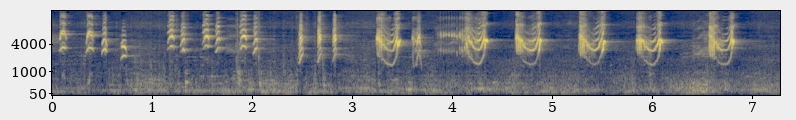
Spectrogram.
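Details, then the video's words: Long-tailed shrike giving a clear 'gacor' song rich in mimicry, played to provoke rival shrikes: quick clicking note pairs, then a string of looping downslurred whistles repeated about every half second. "CENDET GACOR FULL ISIAN MEWAH SUARA JERNIH MUDAH DITIRU CENDET APAPUN"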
